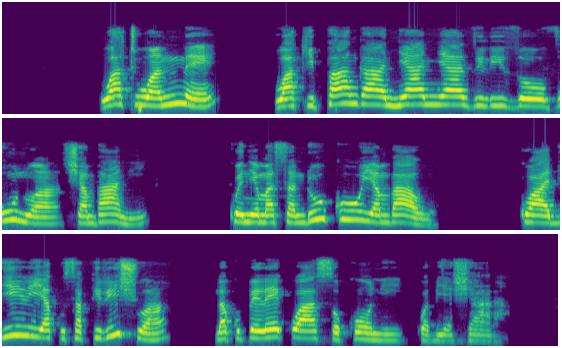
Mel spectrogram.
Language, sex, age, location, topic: Swahili, female, 25-35, Dar es Salaam, agriculture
